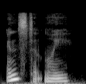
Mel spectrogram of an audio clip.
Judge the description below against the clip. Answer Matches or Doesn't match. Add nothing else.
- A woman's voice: Matches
